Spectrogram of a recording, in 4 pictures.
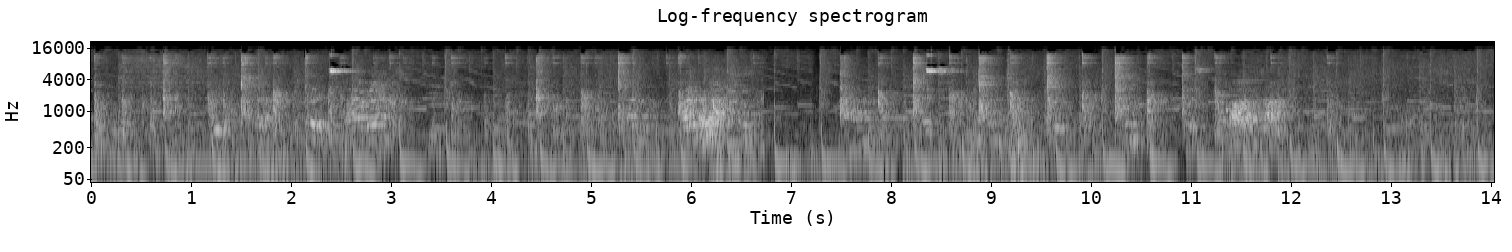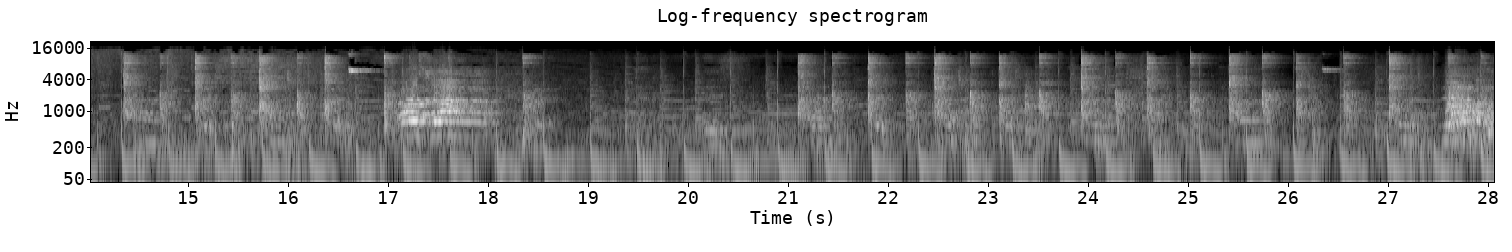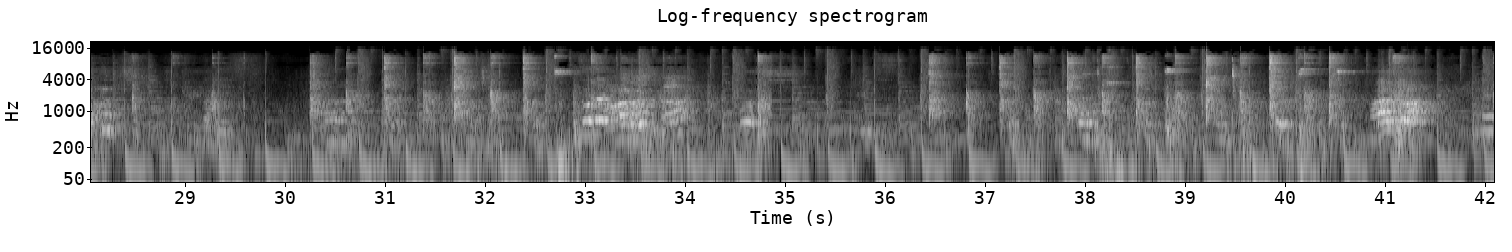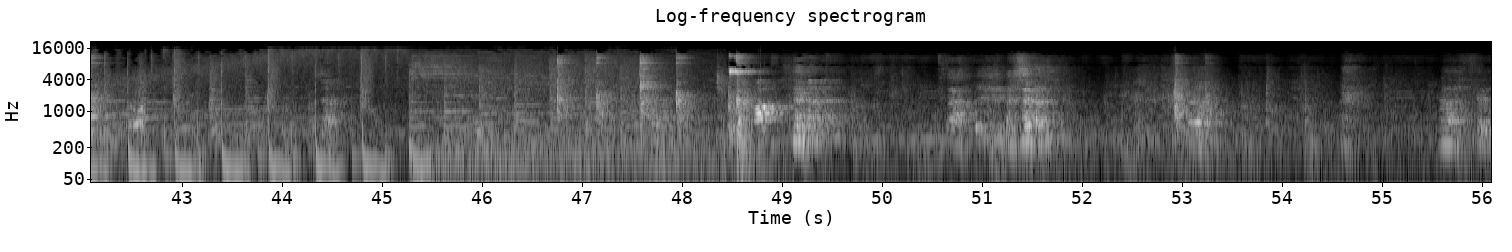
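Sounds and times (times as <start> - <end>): background music: 0.0 - 56.0.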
